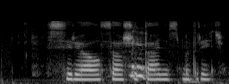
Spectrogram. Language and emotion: Russian, neutral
